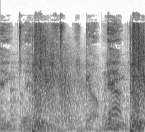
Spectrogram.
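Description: Gunshots ring out during a video game ambush: several sharp, loud cracks burst through a busy bed of other game sound, with the strongest hits near the start and at the very end.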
